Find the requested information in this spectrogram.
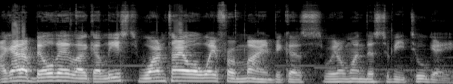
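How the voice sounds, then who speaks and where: Amid noticeable background noise, a man with a Spanish accent speaks at a fairly quick pace, pitched fairly high with ordinary pitch variation. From Spain, near Toledo. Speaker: video game streamer. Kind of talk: live gameplay commentary. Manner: casual, animated.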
